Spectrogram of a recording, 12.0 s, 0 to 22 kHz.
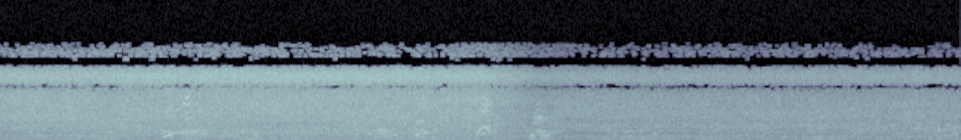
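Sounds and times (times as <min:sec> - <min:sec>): faint voices: 0:00.0 - 0:12.0
stream cascading over rocks: 0:00.0 - 0:12.0.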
